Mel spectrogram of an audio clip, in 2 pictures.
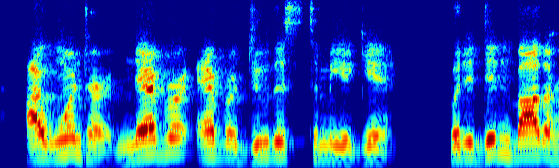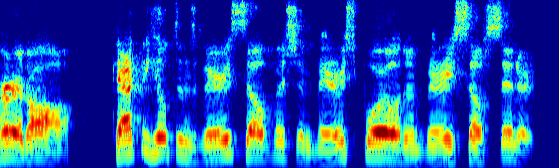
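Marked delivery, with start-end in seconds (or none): none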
